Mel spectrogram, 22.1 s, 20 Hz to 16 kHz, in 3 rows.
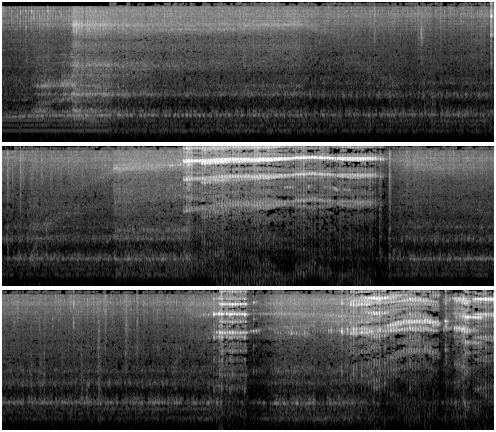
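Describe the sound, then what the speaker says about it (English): Drill boring a 3/16 hole lengthwise through a wooden rewind handle for a Senior 20 organ, a steady whirring grind with a louder, harsher burst midway and again near the end, close and alone. "We're going to drill a 3/16 hole through the length of the handle."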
